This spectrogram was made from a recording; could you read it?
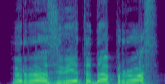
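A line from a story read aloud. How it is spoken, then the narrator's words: Shouting. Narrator (Russian): кричал он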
